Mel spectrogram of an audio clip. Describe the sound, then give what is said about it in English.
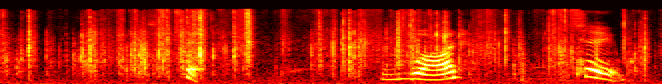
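Paper crinkles and rustles in a steady run of crisp, irregular crackles as it is folded and handled to make a paper boat, with a couple of brief high voices breaking in between. “So you do lots of folding, do you, to make a boat?”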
